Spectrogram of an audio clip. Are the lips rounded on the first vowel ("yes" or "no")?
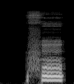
yes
